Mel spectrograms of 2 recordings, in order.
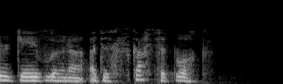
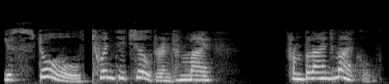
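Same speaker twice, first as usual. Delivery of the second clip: rising in pitch and louder to a shocked high cry; shocked disbelief; the last words jump high in pure astonishment; stunned disbelief; 5 semitones higher, 5 dB louder than usual. A narrator's reading. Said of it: "eyes going suddenly wide".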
